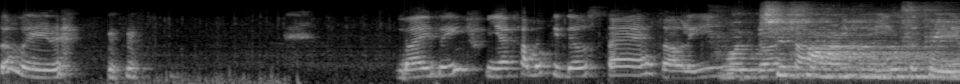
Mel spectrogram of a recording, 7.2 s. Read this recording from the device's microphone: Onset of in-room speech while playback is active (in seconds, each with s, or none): 5.4 s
